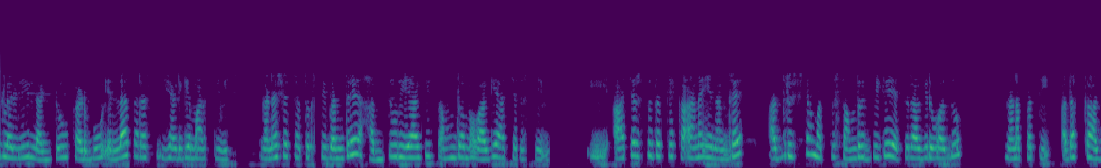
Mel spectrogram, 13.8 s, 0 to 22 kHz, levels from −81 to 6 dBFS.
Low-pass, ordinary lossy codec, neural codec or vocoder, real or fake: 3.6 kHz; none; none; real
